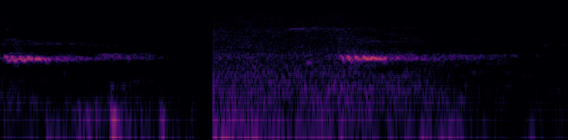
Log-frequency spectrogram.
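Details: White-bellied woodpecker giving two long, steady mid-pitched calls separated by a brief gap, each call holding a flat tone before fading.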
